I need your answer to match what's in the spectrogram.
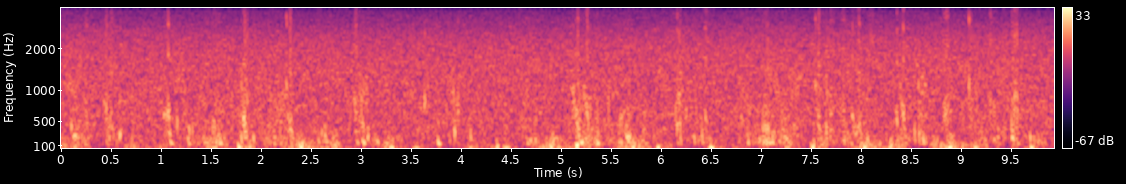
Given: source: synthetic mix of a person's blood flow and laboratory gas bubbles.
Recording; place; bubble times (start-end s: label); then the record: Doppler ultrasound of blood flow; precordium
0.04-0.31 s: bubbles
0.41-0.64 s: bubbles
0.99-1.68 s: bubbles
1.72-2.37 s: bubbles
2.56-2.74 s: bubbles
2.91-3.12 s: bubbles
3.60-3.71 s: bubbles
3.74-4.02 s: bubbles
4.06-4.14 s: bubbles
4.56-4.78 s: bubbles
5.05-5.73 s: bubbles
5.80-5.87 s: bubbles
6.11-6.47 s: bubbles
6.75-7.42 s: bubbles
7.52-8.15 s: bubbles
8.32-8.70 s: bubbles
8.81-8.92 s: bubbles
9.06-9.15 s: bubbles
9.26-9.88 s: bubbles
From the record:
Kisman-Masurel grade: 242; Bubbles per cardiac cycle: several, 3 to 8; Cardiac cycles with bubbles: 100%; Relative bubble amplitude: moderate (0.250 to 0.450); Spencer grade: 3 (all of the cardiac periods contain showers or single bubble signals, but not dominating or overriding the cardiac motion signals); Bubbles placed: anywhere in the cardiac cycle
